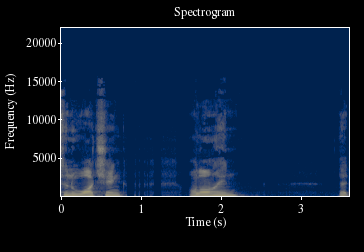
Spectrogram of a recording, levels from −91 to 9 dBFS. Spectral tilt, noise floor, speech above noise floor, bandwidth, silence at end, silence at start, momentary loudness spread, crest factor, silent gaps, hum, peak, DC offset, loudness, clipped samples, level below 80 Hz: -5 dB/octave; -81 dBFS; 48 dB; 14.5 kHz; 0 s; 0 s; 12 LU; 20 dB; 0.83-0.93 s, 1.00-1.04 s, 1.17-1.26 s; none; -18 dBFS; under 0.1%; -34 LUFS; under 0.1%; -78 dBFS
